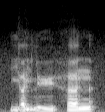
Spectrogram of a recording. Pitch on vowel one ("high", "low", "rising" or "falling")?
low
